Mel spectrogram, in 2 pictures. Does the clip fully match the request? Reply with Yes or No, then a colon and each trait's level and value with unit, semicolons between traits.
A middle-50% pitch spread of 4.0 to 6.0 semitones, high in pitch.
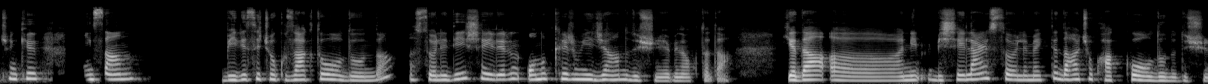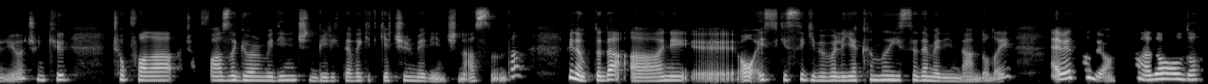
No: average, 3.6 semitones; high, 205 Hz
